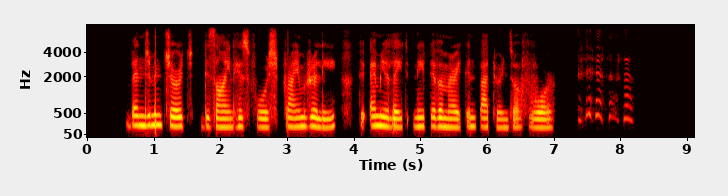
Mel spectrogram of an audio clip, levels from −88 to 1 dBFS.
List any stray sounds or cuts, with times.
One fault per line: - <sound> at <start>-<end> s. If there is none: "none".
- laugh at 7.3-8.2 s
